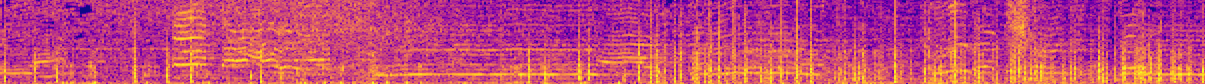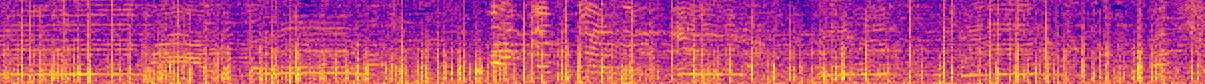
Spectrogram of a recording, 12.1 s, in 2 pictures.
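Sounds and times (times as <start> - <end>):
fireworks bangs and crackle: 0.0 - 12.0.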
